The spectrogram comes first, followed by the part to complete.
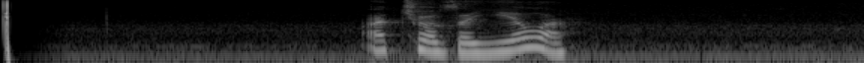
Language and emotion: Russian, neutral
